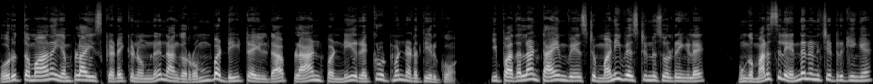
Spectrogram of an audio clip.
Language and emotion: Tamil, angry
